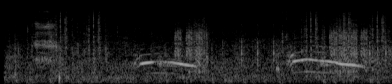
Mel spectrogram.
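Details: Male Iberian lynx in Sierra Morena during the rutting season, calling to the local female; two drawn-out, meow-like wails that rise slightly then slide down, about a second and a half apart, over a noisy outdoor background.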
